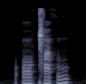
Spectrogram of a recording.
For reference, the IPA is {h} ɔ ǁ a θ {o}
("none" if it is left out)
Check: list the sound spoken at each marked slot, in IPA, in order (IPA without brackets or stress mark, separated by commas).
ʔ, u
